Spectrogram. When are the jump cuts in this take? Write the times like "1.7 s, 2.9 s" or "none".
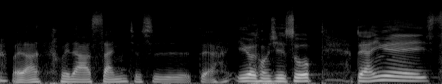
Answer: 3.5 s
